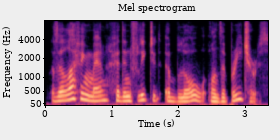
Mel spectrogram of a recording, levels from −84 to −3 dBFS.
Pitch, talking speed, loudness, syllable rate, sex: 165 Hz, 180 wpm, -16 LUFS, 4.6 syllables/s, male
